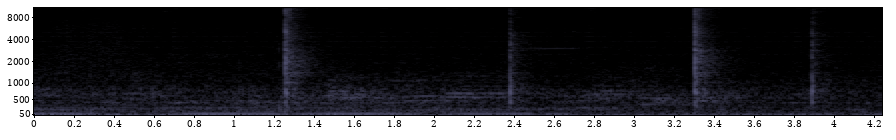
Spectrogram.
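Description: A few sharp clicks, about a second apart, from a plastic electric kettle being handled, over a low steady hum.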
